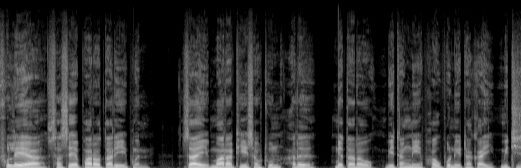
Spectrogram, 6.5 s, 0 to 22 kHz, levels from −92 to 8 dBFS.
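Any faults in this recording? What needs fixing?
Damaged data in the compressed stream causes two brief blips in the speech, at 1.66 s and 4.22 s. Corrupted bytes there make the decoder misread frames and lose sync until it finds the next header. Store and transmit the file with checksums or error detection.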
